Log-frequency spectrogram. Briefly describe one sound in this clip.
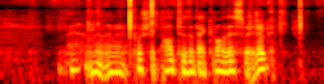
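A plastic pry tool clicks and scrapes against a small metal part.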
